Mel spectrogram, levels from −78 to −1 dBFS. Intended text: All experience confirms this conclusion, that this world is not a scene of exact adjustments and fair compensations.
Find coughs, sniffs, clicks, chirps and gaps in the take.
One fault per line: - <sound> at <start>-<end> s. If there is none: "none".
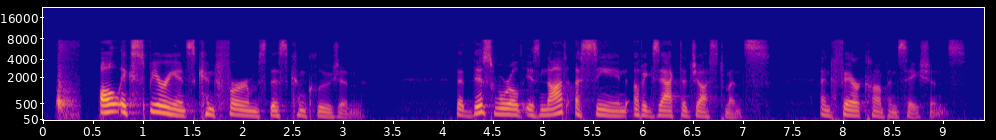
- whoosh at 0.1-0.4 s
